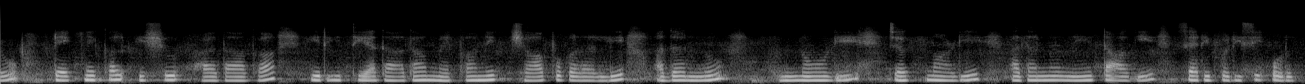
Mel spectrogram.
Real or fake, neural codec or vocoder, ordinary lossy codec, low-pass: fake; codec, 24 kHz, 0.9 kbps, DualCodec; none; 7.2 kHz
